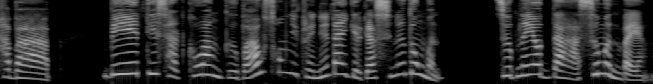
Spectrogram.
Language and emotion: Bodo, surprised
